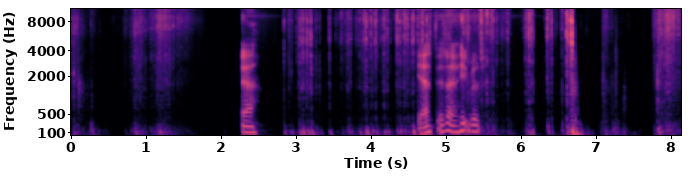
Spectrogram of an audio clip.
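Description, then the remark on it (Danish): Scratchy rasping of a piece of paper being run over stubbly, wiry facial hair on a person's face, coming in several short, uneven bursts, with people talking and reacting in between. “jeg kører et stykke papir over mit ansigt.”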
